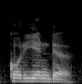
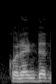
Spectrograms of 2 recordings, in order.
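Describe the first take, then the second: First: कोरिएंडर as "ko-ri-EN-der", four syllables; correct pronunciation. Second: कोरिएंडर squeezed to "ko-REN-der"; wrong pronunciation. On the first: Teacher correcting learners, कोरिएंडर with all four syllables. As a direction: say कोरिएंडर with a clear "ri" before "en". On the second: Teacher showing learners the mistake, कोरिएंडर as "ko-REN-der". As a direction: say कोरिएंडर without the i sound. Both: Shown as a demonstration. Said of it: "कोरिएंडर नहीं".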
